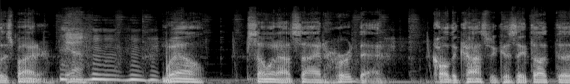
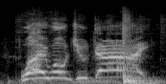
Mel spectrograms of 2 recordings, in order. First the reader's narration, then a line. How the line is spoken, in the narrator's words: Freaked out so much he yelled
